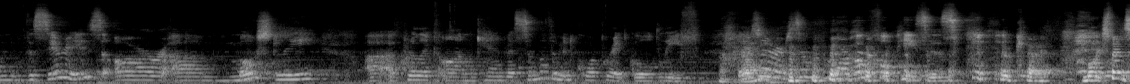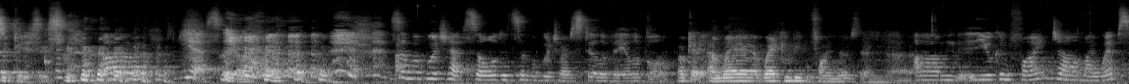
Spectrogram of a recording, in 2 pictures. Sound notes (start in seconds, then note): 10.8 laughter; 11.8 laughing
